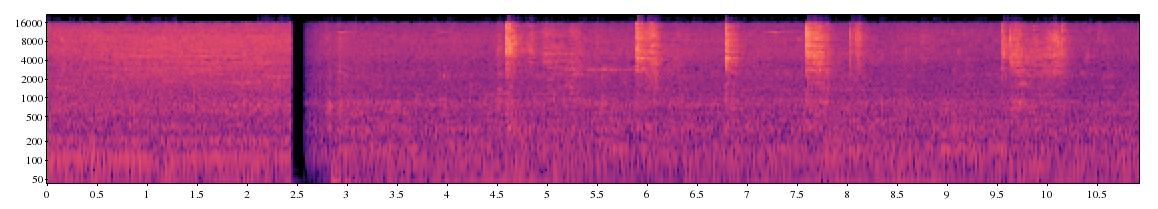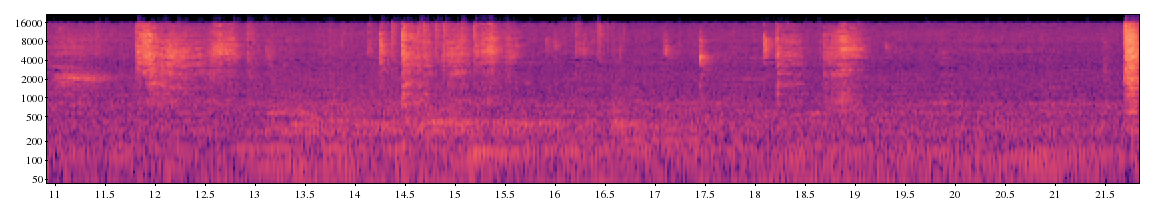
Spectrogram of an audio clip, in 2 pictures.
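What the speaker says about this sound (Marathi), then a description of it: "मीडियम गॅस करूनच तळायचा" Kapanya sweets deep-frying in oil over medium heat, a steady low sizzle broken by scattered light clinks and scrapes of a utensil against the pan.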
